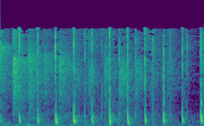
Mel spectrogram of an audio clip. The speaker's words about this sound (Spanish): merece otro aplauso, ¿en serio?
